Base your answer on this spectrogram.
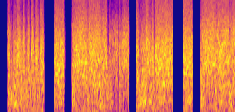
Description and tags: A few sample cuts from my song The Man (totally processed)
